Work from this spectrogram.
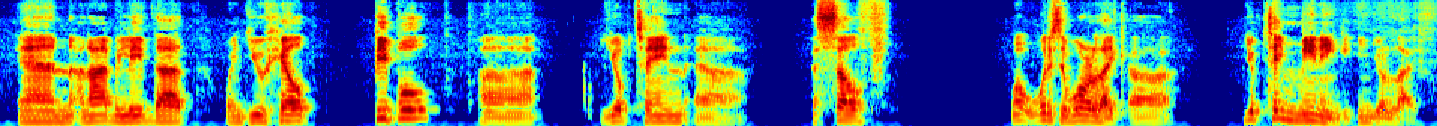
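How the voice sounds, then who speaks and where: A man with a Spanish accent and fairly high pitch, at a very slow pace with long, frequent pauses. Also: ordinary pitch variation. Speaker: podcaster and entrepreneur mentor. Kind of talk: podcast interview. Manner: halting, searching for words.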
